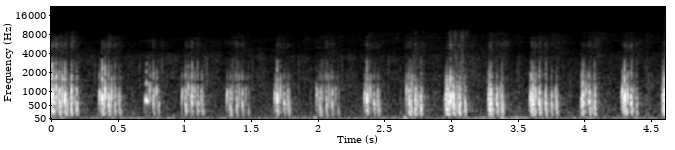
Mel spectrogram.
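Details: Raccoon making a rapid run of rough, pulsed purring bursts, about three per second, each a broad churring throb with uneven spacing and no other sounds.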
